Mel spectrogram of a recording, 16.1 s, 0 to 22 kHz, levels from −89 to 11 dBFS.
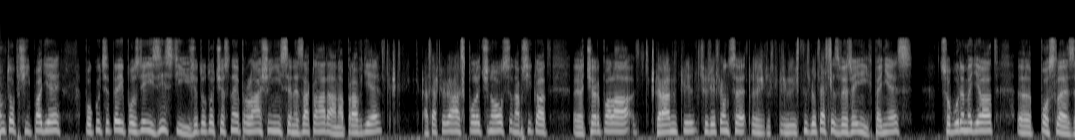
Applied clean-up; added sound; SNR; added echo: neural diffusion model UNIVERSE++.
